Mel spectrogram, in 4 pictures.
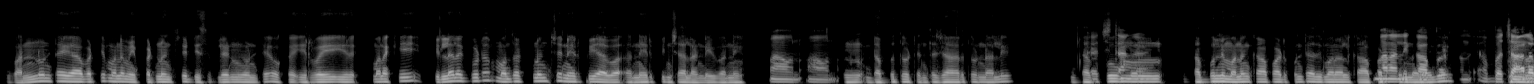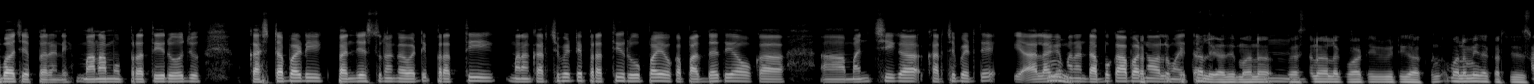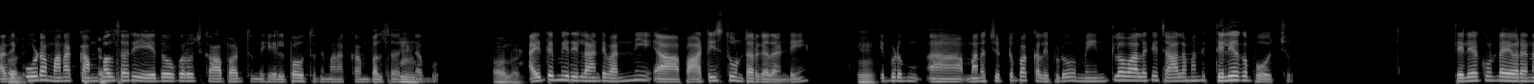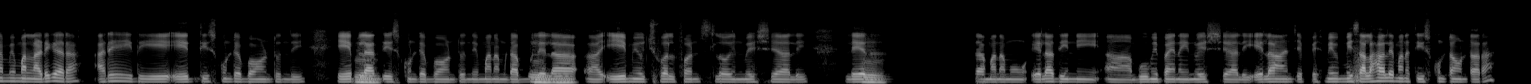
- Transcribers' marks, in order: in English: "డిసిప్లిన్‌గా"; tapping; other background noise; in English: "కంపల్సరీ"; in English: "హెల్ప్"; in English: "కంపల్సరీ"; other noise; in English: "ప్లాన్"; in English: "మ్యూచ్యల్ ఫండ్స్‌లో ఇన్వెస్ట్"; in English: "ఇన్వెస్ట్"
- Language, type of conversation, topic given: Telugu, podcast, ఆర్థిక సురక్షత మీకు ఎంత ముఖ్యమైనది?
